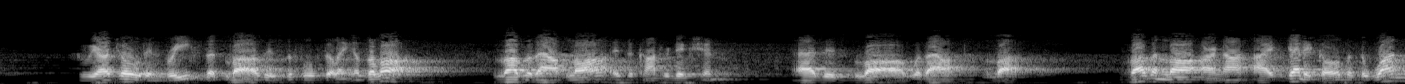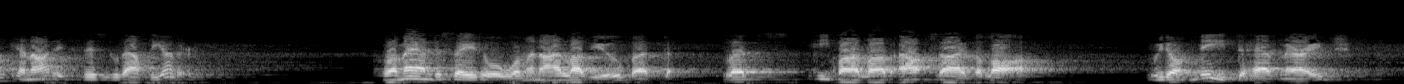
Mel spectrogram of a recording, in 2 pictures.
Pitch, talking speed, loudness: 115 Hz, 135 wpm, -15 LUFS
